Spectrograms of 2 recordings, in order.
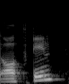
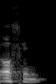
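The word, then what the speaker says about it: often: অফেন কে আবার দুই রকম ভাবে উচ্চারণ করা যায়। একটা হয় অফটেন আরেকটা হয় অফেন। এই দুটোই ঠিক। তোমরা যেটা খুশি করতে পারো।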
